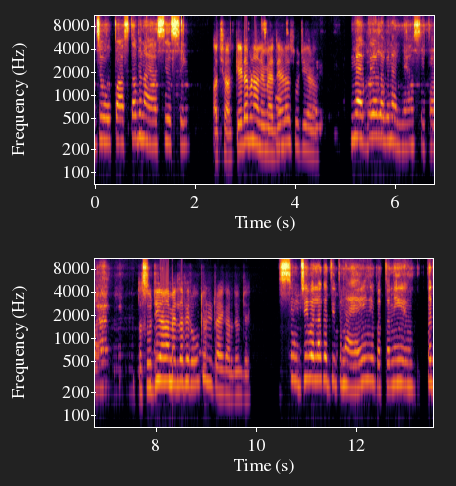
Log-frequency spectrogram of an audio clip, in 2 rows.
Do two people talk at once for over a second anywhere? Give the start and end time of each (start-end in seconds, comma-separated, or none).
none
